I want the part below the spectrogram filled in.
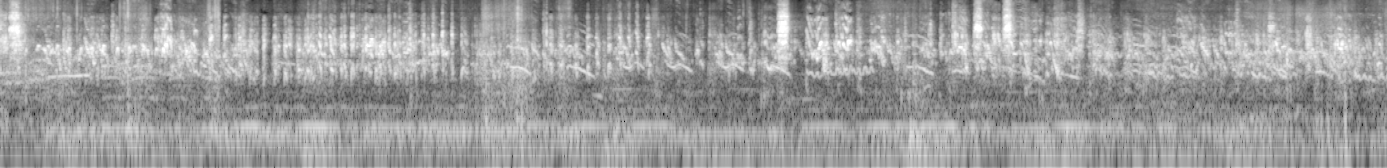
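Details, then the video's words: Budgerigars chirp and squawk in a continuous group chorus, quick rising whistled notes and scratchy chatter layered thickly, with some louder sharp calls toward the end and a low background hum. "Cute Budgies chirping Sounds | Budgies relaxing Sounds | Budgies parrots Sounds"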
